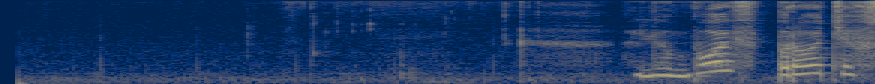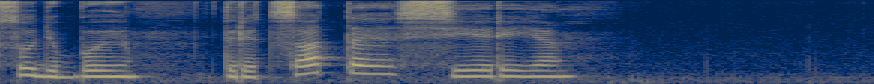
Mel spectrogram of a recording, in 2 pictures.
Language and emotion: Russian, sad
